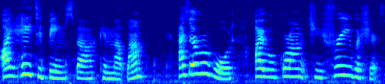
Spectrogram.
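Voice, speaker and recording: Speaking fairly slowly, a woman puts on a character voice. Her pitch sits high. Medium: read story.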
